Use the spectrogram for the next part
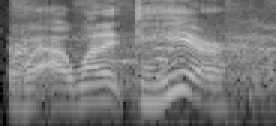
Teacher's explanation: You can hear the glottal stop instead of a T.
